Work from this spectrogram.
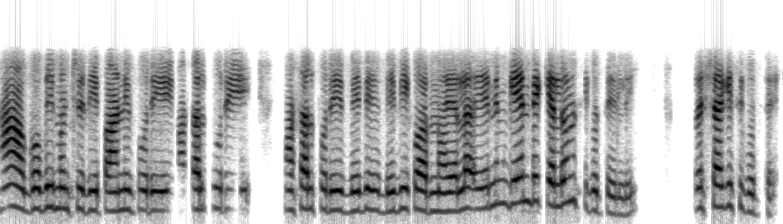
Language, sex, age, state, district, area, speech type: Kannada, female, 30-45, Karnataka, Uttara Kannada, rural, conversation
